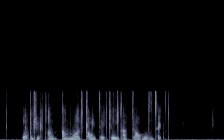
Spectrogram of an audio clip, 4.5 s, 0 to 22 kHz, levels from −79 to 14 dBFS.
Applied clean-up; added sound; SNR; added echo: neural diffusion model UNIVERSE++.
